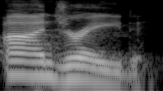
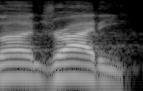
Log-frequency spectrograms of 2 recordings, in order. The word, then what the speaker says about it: Andrade: to be called like Demetrius Andre he wants Andre when the proper pronunciation everywhere else in the world is Andrade but he wants Andre because where he's from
